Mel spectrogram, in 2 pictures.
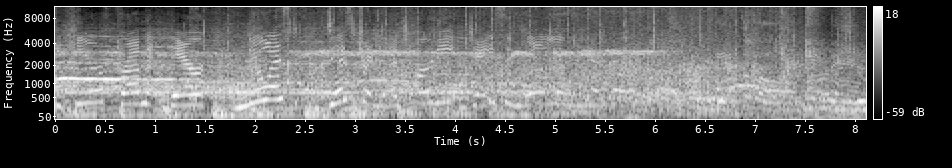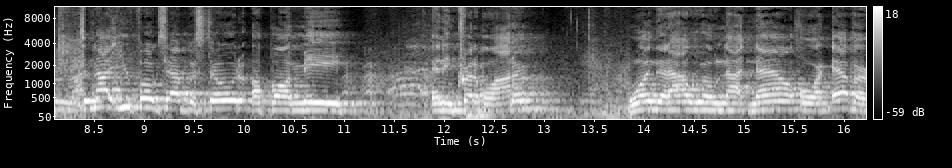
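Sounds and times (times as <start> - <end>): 
crowd cheering excitedly: 0.0 - 8.4
speech: 8.5 - 13.1, 13.8 - 16.2.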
